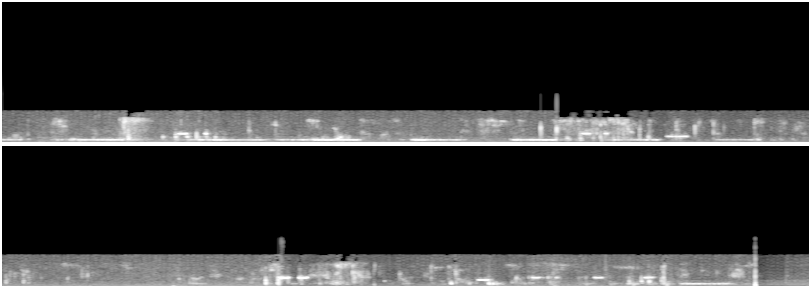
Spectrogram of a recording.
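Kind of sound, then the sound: signal or alarm, phone line tones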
